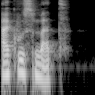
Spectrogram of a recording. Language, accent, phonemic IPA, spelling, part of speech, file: French, France, /a.kus.mat/, acousmate, adjective, LL-Q150 (fra)-acousmate.wav
- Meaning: synonym of acousmatique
